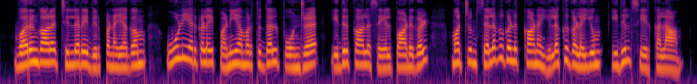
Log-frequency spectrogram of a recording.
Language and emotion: Tamil, neutral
